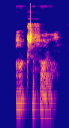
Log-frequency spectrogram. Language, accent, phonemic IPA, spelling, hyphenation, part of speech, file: English, Southern England, /ˈɑːktəfaɪl/, arctophile, arc‧to‧phile, noun, LL-Q1860 (eng)-arctophile.wav
- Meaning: One who has a fondness for teddy bears, usually a collector of them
